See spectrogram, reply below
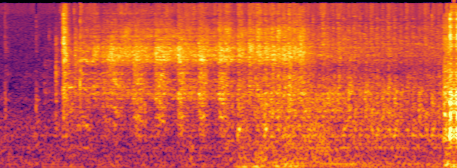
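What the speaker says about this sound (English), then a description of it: "Cameraman, start the engine." An engine cranks and catches, then settles into a rough, rumbling idle that swells slightly near the end. It is close and fairly loud, with no talking over it.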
